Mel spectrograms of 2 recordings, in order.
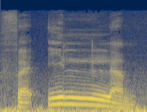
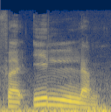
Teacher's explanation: menggabungkan juga bunyi nun dengan huruf selepasnya tanpa dengung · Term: idgham bila ghunnah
